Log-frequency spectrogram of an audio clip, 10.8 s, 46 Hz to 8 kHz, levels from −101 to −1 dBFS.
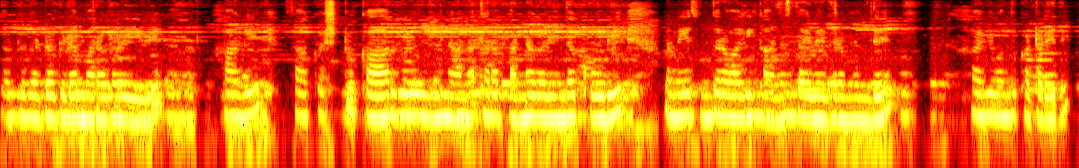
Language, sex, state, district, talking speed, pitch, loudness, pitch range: Kannada, female, Karnataka, Belgaum, 120 wpm, 215 Hz, -15 LUFS, 205-220 Hz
